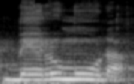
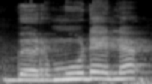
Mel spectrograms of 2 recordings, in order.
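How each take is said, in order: First: The name is said in a neutral way. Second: The name is said in a mocking way. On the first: It simply names the place. The speaker calls it right. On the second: It makes fun of the place. The speaker calls it wrong.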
